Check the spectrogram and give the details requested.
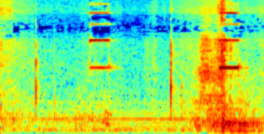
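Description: Two short high electronic beeps over quiet room noise, the signal of a thermometer taking a temperature reading.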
